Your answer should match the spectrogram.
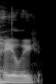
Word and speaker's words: Halle: I think it's pronounced Haley, actually.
